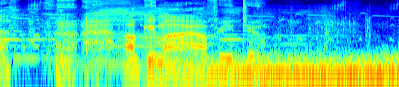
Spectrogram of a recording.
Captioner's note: laughs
